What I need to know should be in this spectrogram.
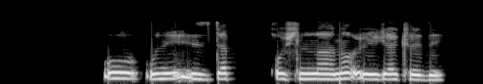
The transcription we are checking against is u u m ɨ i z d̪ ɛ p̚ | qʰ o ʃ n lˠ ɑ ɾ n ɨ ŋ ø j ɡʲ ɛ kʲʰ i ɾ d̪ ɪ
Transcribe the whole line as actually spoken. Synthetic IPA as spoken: u u n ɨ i z d̪ ɛ p̚ | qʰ o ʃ n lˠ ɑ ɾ n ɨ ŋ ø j ɡʲ ɛ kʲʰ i ɾ d̪ ɪ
